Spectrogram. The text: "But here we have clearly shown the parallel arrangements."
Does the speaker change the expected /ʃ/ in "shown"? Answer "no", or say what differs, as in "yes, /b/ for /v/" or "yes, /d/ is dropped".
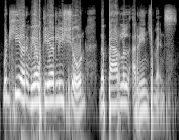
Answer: no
